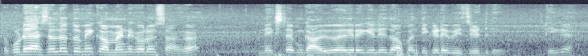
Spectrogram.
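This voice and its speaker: A man's voice: a little high, steady tone, rapid-fire, noisy background. A young man in his twenties chatting casually to viewers in a travel vlog, filmed on a phone held at arm's length outdoors. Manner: chatty, addresses viewers as brothers. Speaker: vlogger. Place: outdoors on a roadside and at a cafe.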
